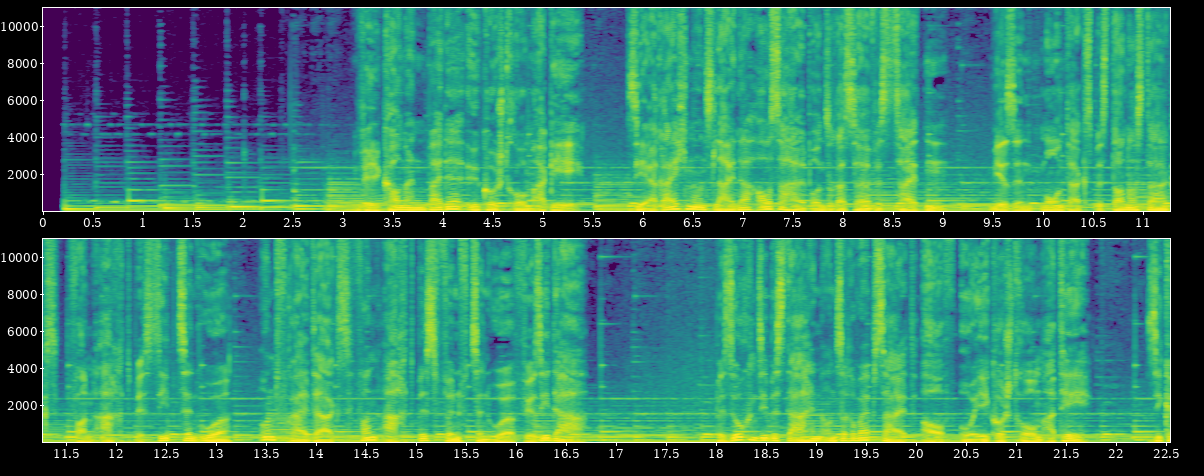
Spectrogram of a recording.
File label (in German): Messe Telefonschleife entspannt; Oekostrom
